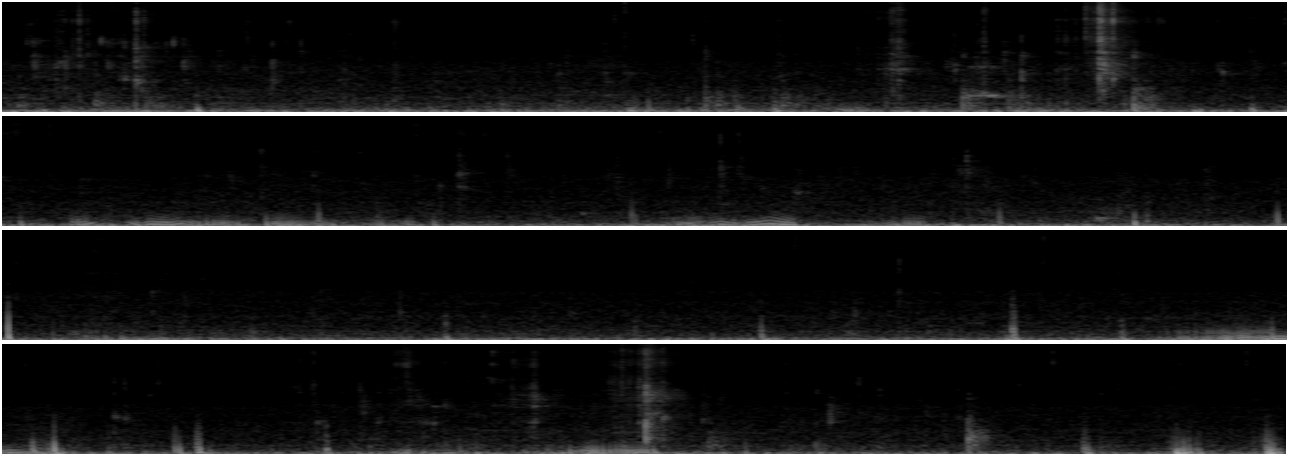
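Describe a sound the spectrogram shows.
A dog gnaws and chews on a meaty bone, close by.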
